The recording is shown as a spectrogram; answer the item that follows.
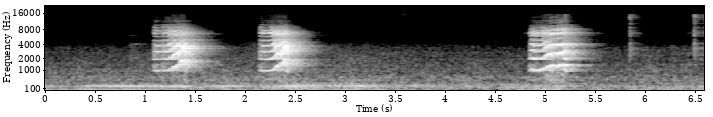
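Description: A small dog whining three times, each a short high-pitched whine rising in pitch, the first two a second apart and the third a few seconds later.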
